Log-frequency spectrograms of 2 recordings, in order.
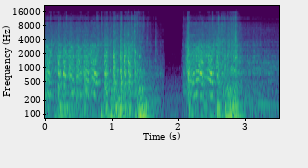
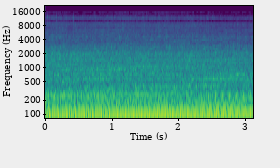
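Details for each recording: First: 2000 Chevrolet C3500 4x4 turbo 6.5 L diesel, sat for years, with WD-40 in intake: short bursts of steady cranking with pauses, never catches; no fuel from the fuel pump, crank no start with suspected lift pump failure. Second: 2000 Chevrolet C3500 4x4 turbocharged 6.5 L diesel at idle, good oil pressure: deep, even rumble, no knocks or misses; turbo spooling nicely, healthy running.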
